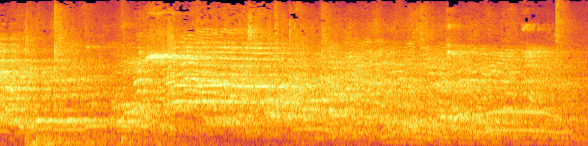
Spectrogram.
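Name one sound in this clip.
Sneakers squeak on a hard gym floor.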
